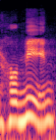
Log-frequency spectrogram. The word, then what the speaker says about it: Hermine: live radar image of hurricane hermine I'm told that is the right way to say it as it inches closer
